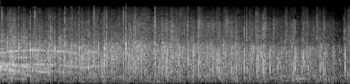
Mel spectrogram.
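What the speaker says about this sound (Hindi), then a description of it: "तालियां के लिए।" Sustained audience applause fills a hall during a motivational talk, a dense, steady clatter of many hands clapping at once, loud and even throughout, tapering slightly at the very end.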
